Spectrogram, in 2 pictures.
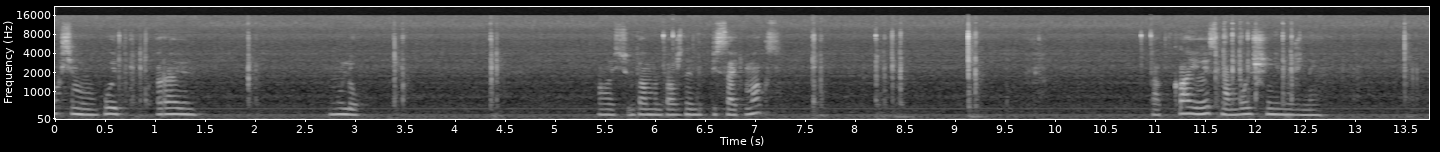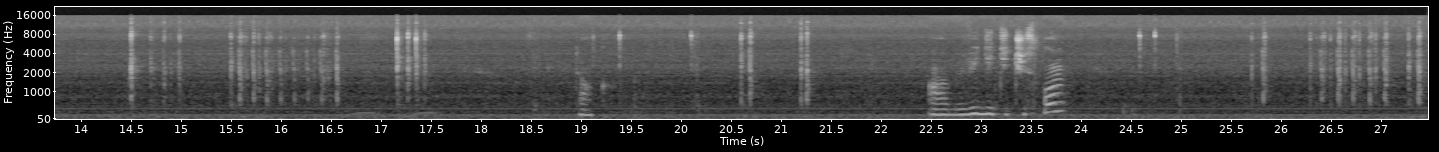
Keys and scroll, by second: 0.8 shift+;, 2.0 =, 3.5 0, 4.4 ;, 7.6-9.2 typing, 11.7 Delete, 13.6 Right, 14.7 Left, 15.6 Delete, 17.2 Down, 20.7 Delete, 25.8 Delete.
